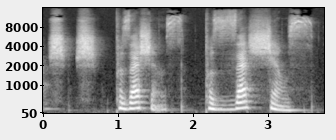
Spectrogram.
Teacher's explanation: E percebe que na segunda vez, o som desses dois S é de S-H.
